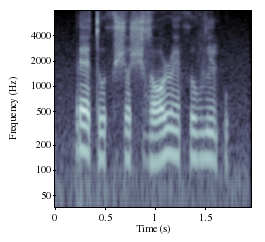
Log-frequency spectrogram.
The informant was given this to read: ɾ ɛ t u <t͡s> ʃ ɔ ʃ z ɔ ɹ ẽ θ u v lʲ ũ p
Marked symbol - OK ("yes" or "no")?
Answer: no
